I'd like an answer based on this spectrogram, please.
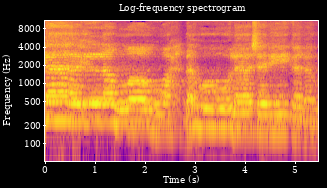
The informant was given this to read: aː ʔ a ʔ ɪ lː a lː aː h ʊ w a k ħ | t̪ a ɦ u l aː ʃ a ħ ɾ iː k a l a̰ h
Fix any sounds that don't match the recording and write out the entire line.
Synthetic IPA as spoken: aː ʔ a ʔ ɪ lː a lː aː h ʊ w a ħ | d̪ a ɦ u l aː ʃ a ɾ iː k a l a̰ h

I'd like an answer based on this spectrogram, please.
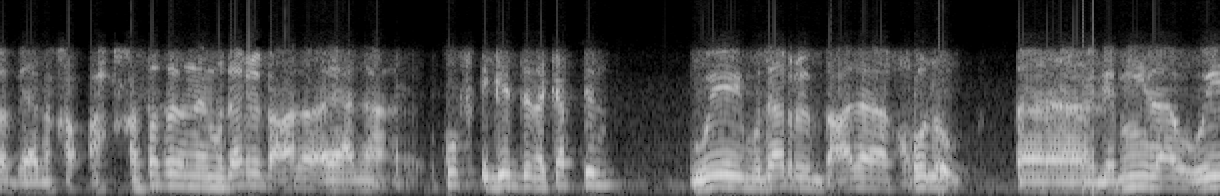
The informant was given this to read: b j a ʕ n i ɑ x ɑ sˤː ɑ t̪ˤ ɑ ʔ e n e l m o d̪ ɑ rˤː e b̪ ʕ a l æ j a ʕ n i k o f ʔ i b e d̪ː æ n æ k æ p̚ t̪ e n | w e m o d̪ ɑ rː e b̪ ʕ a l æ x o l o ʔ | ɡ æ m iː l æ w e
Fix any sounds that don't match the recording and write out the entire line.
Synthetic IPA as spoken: b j a ʕ n i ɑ x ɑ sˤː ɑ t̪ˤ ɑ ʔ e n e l m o d̪ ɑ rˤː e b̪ ʕ a l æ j a ʕ n i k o f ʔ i ɡ e d̪ː æ n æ k æ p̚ t̪ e n | w e m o d̪ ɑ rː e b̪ ʕ a l æ x o l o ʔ | ɡ æ m iː l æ w e

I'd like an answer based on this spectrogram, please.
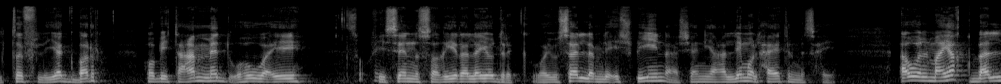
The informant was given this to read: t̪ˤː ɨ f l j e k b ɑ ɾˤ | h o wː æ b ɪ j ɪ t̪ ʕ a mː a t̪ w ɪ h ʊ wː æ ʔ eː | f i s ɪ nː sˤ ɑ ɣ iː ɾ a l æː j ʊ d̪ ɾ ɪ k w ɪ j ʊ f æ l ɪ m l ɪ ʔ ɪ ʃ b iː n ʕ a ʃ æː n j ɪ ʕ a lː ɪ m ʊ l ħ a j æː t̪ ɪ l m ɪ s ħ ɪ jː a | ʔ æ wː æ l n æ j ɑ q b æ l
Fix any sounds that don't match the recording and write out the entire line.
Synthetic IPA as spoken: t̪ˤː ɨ f l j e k b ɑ ɾˤ | h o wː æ b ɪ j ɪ t̪ ʕ a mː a d̪ w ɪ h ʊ wː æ ʔ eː | f i s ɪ nː sˤ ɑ ɣ iː ɾ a l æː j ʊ d̪ ɾ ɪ k w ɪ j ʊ s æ lː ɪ m l ɪ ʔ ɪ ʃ b iː n ʕ a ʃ æː n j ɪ ʕ a lː ɪ m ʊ l ħ a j æː t̪ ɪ l m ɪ s ħ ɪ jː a | ʔ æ wː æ l m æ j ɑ q b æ l

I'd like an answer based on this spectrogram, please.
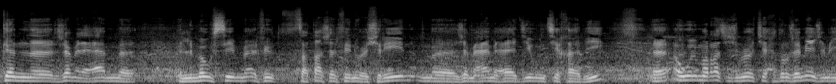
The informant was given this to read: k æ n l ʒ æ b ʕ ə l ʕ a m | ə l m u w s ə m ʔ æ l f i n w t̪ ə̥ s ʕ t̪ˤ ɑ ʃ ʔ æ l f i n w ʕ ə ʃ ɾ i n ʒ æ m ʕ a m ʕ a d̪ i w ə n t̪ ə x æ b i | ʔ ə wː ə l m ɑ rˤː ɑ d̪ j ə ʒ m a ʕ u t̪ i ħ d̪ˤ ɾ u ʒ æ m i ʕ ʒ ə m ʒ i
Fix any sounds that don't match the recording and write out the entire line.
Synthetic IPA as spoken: k æ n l ʒ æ m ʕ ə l ʕ a m | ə l m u w s ə m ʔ æ l f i n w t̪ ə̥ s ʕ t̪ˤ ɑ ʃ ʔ æ l f i n w ʕ ə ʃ ɾ i n ʒ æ m ʕ a m ʕ a d̪ i w ə n t̪ ə x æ b i | ʔ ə wː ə l m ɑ rˤː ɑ t̪ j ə ʒ m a ʕ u t̪ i ħ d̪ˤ ɾ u ʒ æ m i ʕ ʒ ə m ʕ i

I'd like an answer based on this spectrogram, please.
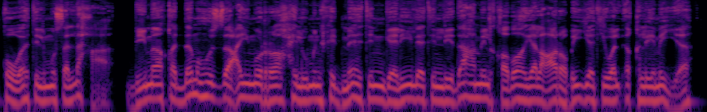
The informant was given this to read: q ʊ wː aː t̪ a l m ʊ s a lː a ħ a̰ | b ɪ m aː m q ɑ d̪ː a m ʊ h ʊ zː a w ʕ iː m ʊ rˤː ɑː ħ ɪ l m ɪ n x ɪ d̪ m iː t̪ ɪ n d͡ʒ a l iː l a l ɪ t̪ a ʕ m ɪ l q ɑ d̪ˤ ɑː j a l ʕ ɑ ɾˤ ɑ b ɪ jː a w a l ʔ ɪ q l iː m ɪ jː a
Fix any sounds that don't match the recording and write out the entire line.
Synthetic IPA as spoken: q ʊ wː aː t̪ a l m ʊ s a lː a ħ a̰ | b ɪ m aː q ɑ d̪ː a m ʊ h ʊ zː a ʕ iː m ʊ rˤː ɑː ħ ɪ l m ɪ n x ɪ d̪ m aː t̪ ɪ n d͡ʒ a l iː l a l ɪ d̪ a ʕ m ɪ l q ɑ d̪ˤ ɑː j a l ʕ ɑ ɾˤ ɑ b ɪ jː a w a l ʔ ɪ q l iː m ɪ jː a

